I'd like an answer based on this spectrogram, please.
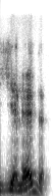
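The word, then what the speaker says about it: יֶלֶד: disais, vous avez aussi yeled, qui est donc l'enfant, alors je vais mettre l'accent ici, il est accentué sur la première syllabe.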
